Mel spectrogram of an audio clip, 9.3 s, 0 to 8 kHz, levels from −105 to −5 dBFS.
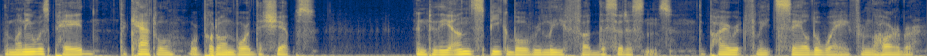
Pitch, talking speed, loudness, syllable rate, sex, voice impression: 105 Hz, 180 wpm, -19 LUFS, 5.5 syllables/s, male, masculine, adult-like, relaxed, powerful, slightly soft, slightly muffled, intellectual, sincere, calm, reassuring, wild, slightly strict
